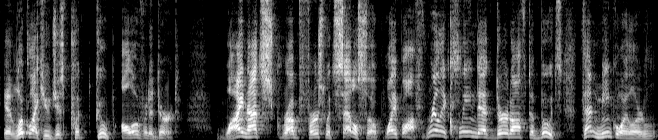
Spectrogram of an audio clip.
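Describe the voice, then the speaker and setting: A man hosting a casual vlog, reading out comments in a chatty, joking way with sarcastic asides and drawn-out comic emphasis. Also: a little high. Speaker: online boot reviewer and video host.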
